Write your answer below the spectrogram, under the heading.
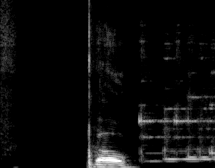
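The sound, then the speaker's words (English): A mobile phone ringtone plays as a melody of steady electronic tones, starting just after a brief burst of voice and continuing to the end. “Oh, I got to turn my stupid phone off.”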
